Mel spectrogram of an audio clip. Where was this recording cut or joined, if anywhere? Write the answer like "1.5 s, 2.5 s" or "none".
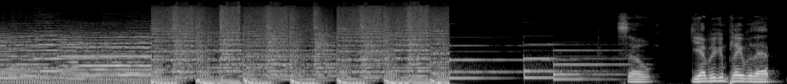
6.1 s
